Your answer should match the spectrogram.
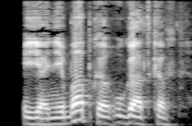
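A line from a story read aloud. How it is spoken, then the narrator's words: Plain. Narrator (Russian): ответил Антон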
